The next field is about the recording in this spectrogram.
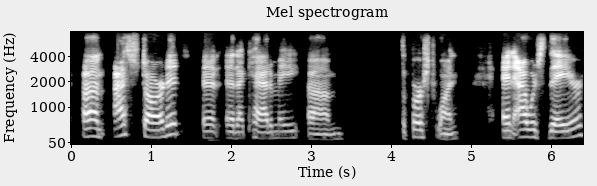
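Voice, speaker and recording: A woman's voice comes through in a dry, close sound with no echo. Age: 60s. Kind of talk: interview. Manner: halting.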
